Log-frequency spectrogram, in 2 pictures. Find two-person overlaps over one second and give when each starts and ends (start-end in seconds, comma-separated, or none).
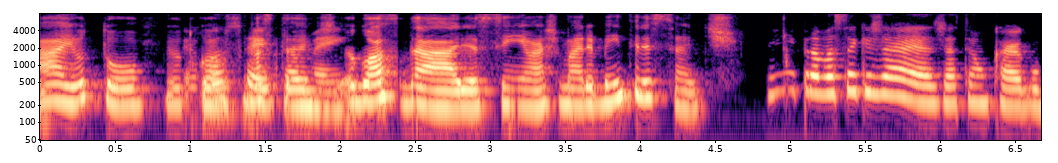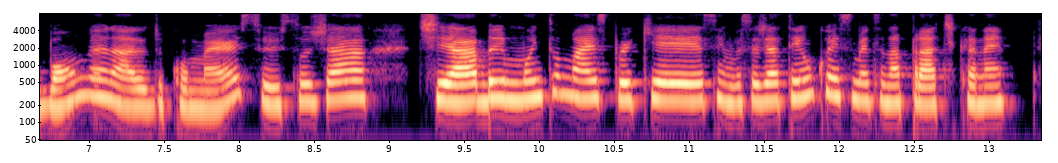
0.9-2.6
